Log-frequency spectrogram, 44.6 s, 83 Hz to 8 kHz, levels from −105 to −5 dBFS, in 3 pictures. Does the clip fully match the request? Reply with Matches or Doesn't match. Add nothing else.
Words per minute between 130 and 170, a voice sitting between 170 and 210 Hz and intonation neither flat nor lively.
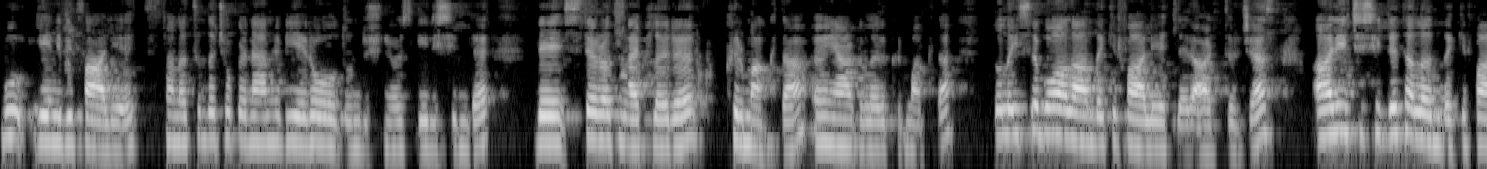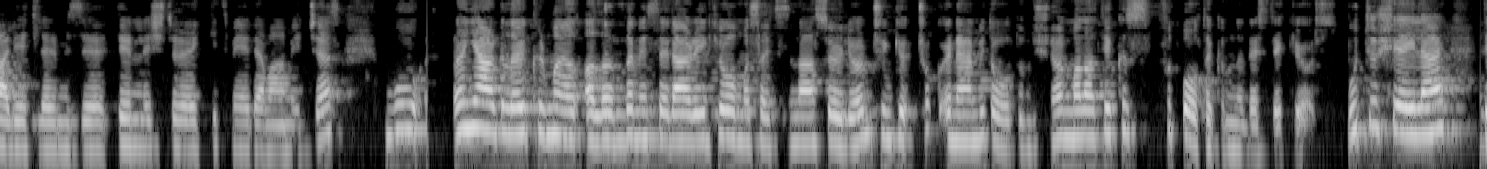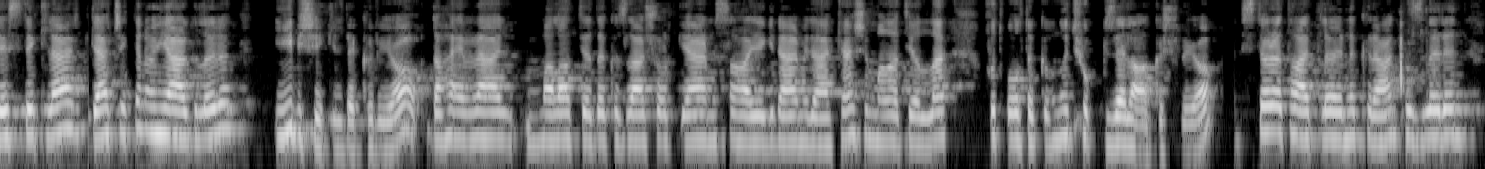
Doesn't match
